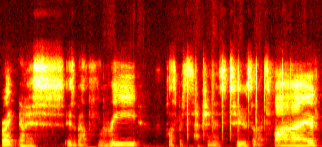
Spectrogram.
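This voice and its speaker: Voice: mid-range voice, very animated, slow pace, background noise. A player chatting casually and asking rules questions during a tabletop roleplaying game, on a lo-fi recording.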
